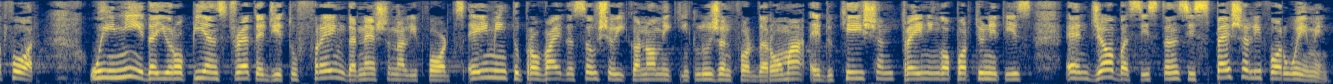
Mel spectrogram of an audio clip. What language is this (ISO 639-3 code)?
eng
